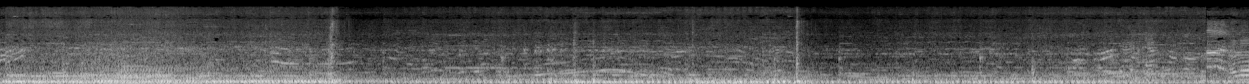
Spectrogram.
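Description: Engine of an odong-odong, a small open passenger trolley, running steadily at low speed, loudest in the first few seconds as a motor scooter passes close by. Voices and music sound over it.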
